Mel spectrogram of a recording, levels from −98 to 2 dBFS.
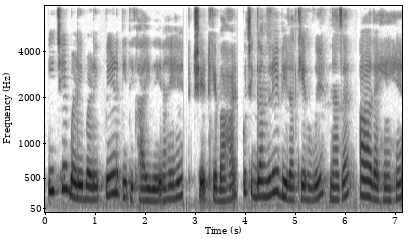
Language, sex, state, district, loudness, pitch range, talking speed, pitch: Hindi, female, Maharashtra, Sindhudurg, -16 LUFS, 185-245 Hz, 170 wpm, 205 Hz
